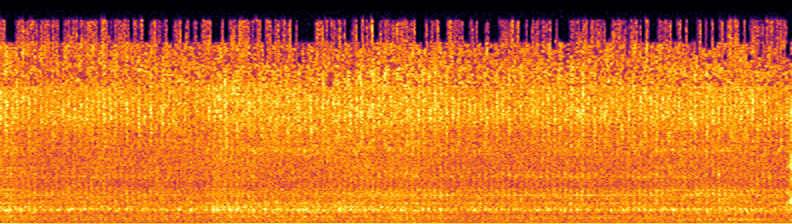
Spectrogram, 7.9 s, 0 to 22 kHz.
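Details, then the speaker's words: 2007 VW SpaceFox 1.6 8V flex engine after oil and filter change with revised starter motor; smooth even idle with steady low hum, no knocks or rattles, engine healthy. "Então beleza vamos funcionar el agora ó rapaz barulhinho da tá top e o barulinho do motor de partida também"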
